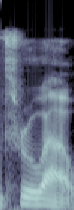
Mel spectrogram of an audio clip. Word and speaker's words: throughout: Make sure that H is audible through the sound distinct from throughout which has three syllables.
